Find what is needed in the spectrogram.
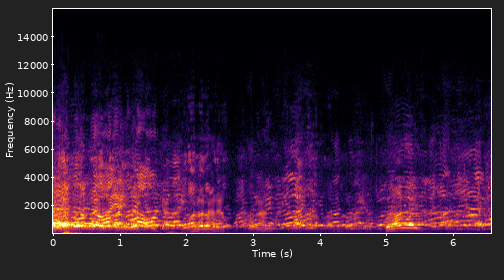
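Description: Chatter of many men's voices at once, overlapping with no single voice leading. It is louder in the first couple of seconds, then settles lower.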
